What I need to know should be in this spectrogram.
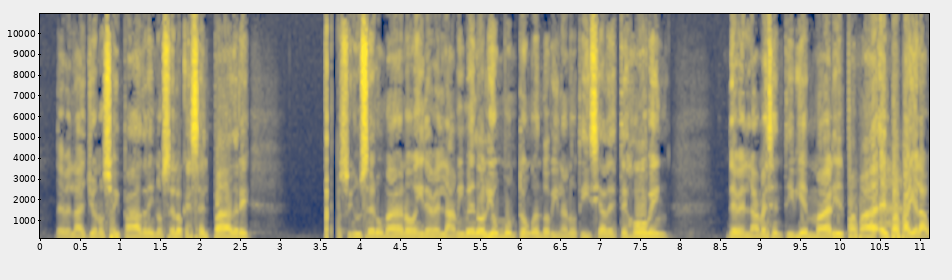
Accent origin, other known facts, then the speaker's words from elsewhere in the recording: Rincón, Puerto Rico; yo soy de Rincón. Rincón es un pueblo bien pacífico.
